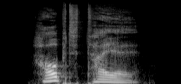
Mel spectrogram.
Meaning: principal part, body
- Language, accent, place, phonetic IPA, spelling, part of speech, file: German, Germany, Berlin, [ˈhaʊ̯ptˌtaɪ̯l], Hauptteil, noun, De-Hauptteil.ogg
